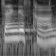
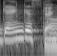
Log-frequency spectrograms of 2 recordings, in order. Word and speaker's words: Genghis Khan: Yeah, Genghis Khan, but 네. some people say Genghis Khan.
